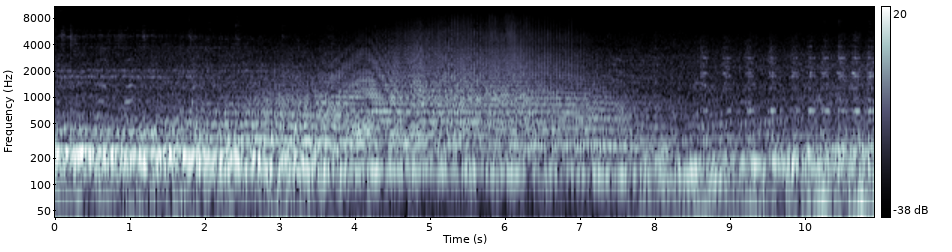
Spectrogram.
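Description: Propeller plane engines drone loudly overhead as a formation flies past, rising and falling in pitch.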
